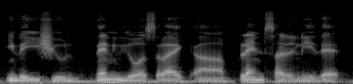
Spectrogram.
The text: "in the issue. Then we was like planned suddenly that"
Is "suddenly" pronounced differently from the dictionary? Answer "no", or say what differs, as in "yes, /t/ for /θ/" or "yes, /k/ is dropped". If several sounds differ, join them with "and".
no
